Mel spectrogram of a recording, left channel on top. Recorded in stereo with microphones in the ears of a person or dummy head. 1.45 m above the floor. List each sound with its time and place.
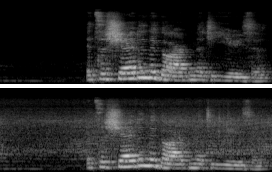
0.9 s a woman speaking: 20° right (ahead or behind), 1.0 m; by 2.6 s 75° right (ahead or behind), 1.0 m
